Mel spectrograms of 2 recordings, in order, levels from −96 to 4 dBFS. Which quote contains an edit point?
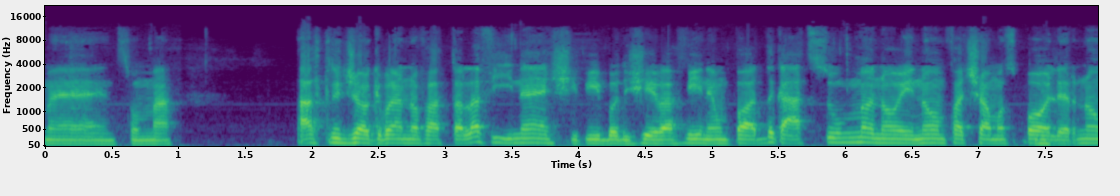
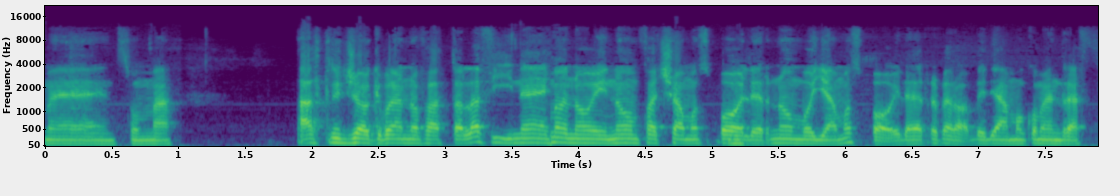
second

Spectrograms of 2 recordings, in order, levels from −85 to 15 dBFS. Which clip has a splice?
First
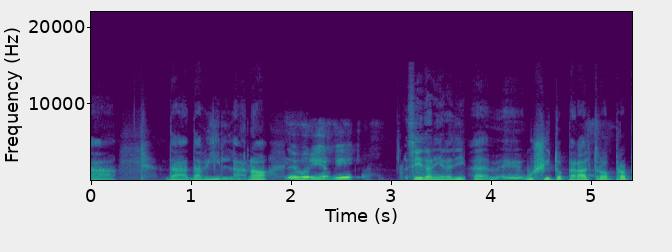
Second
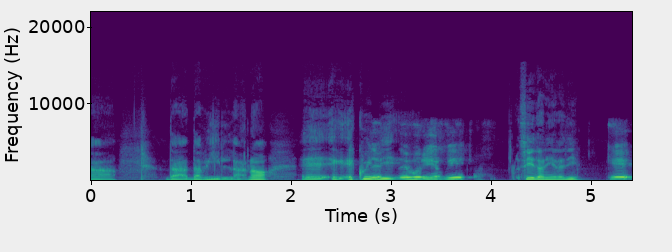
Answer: first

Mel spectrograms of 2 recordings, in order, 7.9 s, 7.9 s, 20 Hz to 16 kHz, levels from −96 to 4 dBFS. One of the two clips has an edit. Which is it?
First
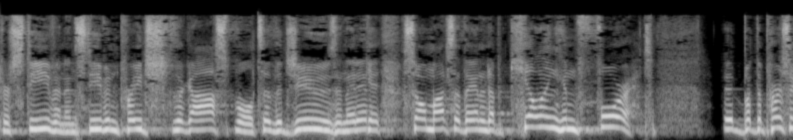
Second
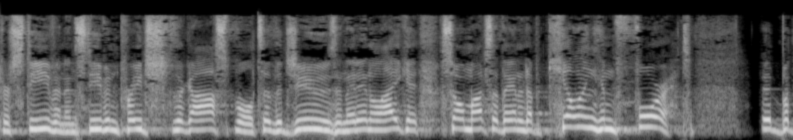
first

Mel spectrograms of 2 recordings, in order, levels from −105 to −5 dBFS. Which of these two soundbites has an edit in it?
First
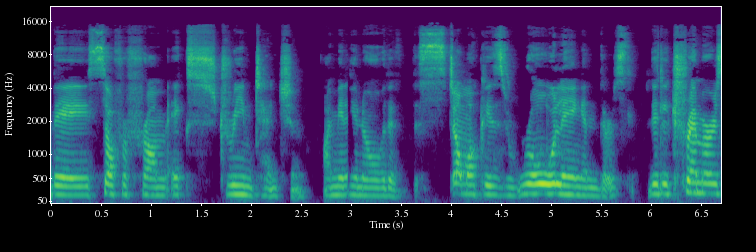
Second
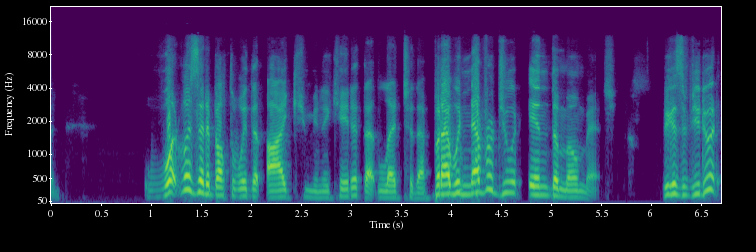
first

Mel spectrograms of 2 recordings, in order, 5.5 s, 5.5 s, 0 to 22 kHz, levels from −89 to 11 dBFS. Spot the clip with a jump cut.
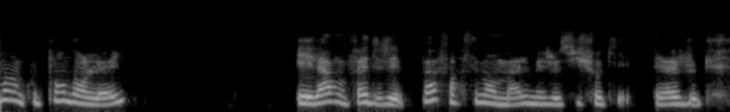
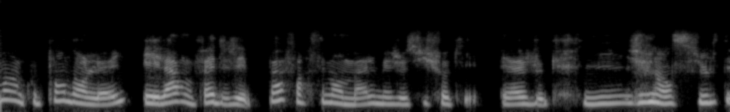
second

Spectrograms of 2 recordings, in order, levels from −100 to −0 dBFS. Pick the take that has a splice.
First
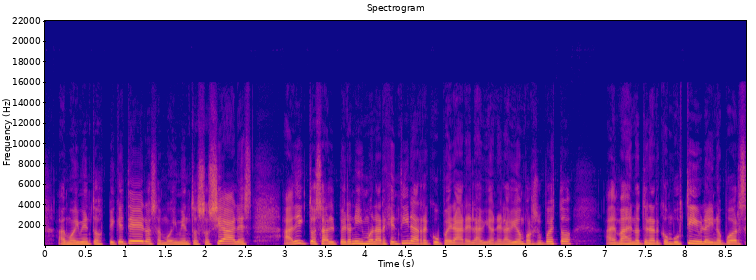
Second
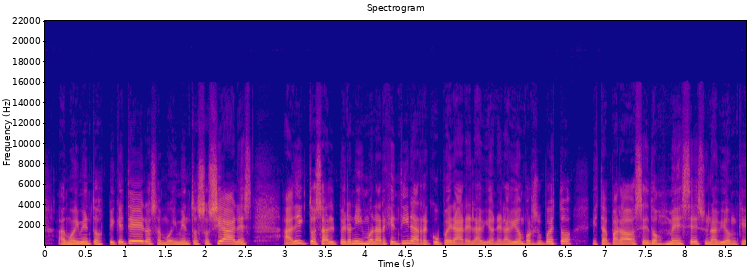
second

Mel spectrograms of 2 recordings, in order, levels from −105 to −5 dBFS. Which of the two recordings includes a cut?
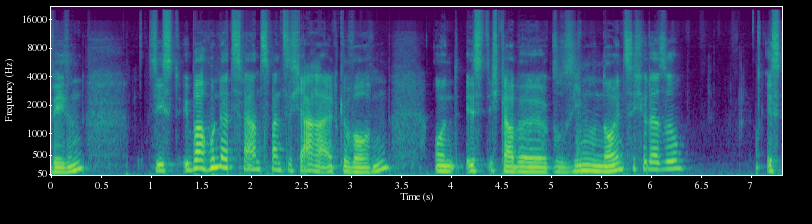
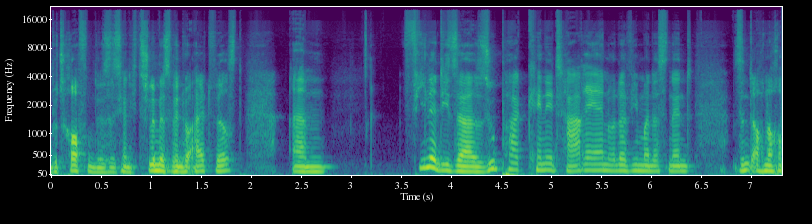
first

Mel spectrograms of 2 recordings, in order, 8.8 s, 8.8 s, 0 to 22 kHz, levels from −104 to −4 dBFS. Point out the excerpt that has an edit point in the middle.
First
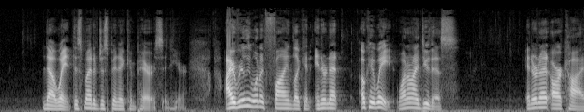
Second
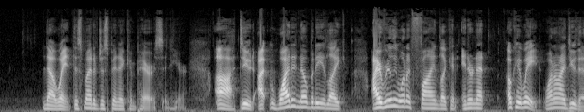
first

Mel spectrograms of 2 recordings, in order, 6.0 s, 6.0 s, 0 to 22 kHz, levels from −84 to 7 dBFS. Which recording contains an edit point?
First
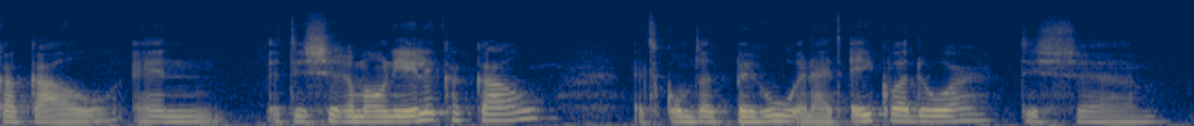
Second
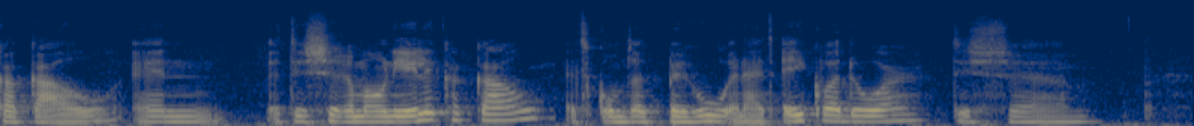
second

